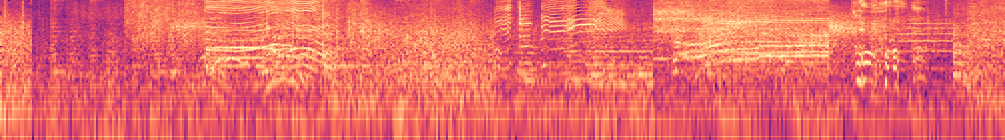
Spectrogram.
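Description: Cartoon action soundtrack: dramatic music over crashing and rumbling impact effects. Bending pitched cries come in a couple of seconds in and again near the end, and high whistling glides sound midway.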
